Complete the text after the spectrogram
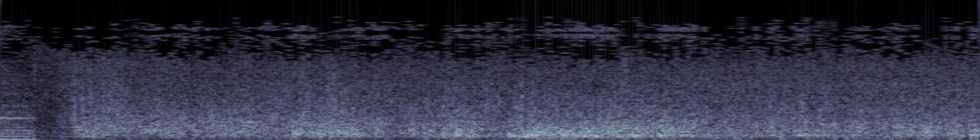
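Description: Steady heavy rain pours down with a deep, continuous rumble of thunder rolling underneath, swelling louder midway through. No voices, just the dense wash of a storm.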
